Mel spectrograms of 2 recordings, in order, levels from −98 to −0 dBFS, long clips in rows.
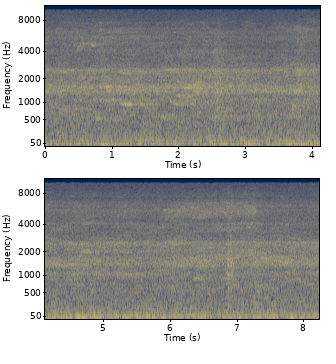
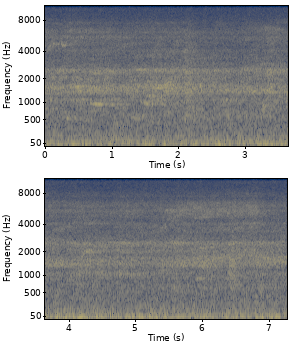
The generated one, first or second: second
